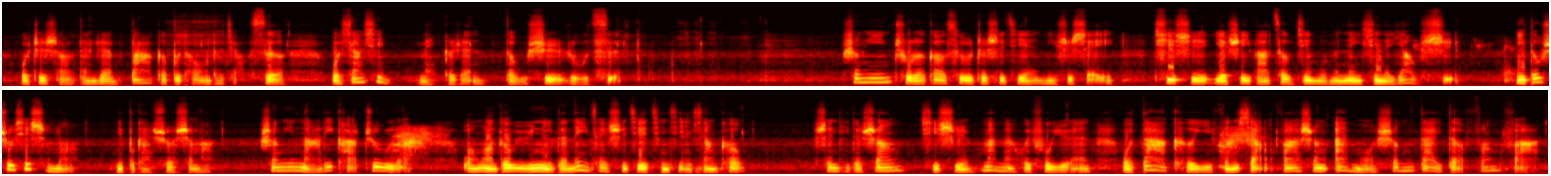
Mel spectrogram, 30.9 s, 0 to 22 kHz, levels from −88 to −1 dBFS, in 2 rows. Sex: female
